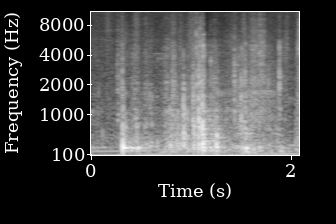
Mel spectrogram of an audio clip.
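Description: A steel F-clamp being loosened and pulled off a wooden box: a few sharp knocks and clicks of metal and wood, the loudest about a third of a second in and another about a second in.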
